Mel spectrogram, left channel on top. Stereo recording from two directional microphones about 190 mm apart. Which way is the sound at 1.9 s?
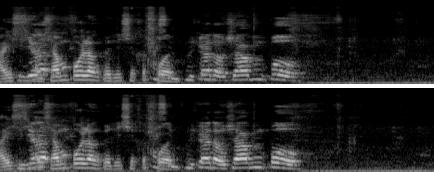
50° right (ahead or behind).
